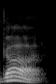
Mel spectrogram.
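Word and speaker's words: Gad: that number now that troop here is God g a d pronounced God who is Fortune the god of Fortune so our people will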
